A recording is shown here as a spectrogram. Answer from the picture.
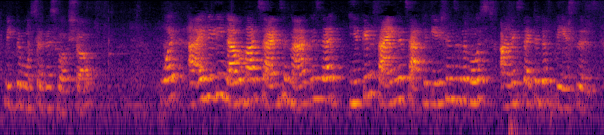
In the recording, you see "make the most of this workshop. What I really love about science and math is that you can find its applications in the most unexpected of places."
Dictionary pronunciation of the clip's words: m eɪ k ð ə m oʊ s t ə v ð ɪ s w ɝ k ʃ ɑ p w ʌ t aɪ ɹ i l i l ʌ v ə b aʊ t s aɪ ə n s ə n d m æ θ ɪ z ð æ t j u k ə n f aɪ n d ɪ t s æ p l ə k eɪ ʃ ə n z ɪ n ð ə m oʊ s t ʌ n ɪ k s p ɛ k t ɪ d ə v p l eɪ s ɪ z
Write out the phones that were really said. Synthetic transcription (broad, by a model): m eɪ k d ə m oʊ s t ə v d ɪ s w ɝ k ʃ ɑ p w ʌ t aɪ ɹ i l i n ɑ ə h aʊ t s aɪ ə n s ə m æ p ɪ z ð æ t j u k ə n f aɪ n d ɪ t s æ p l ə k eɪ ʃ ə n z ɪ n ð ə m oʊ s t ʌ n ɪ k s p ɛ k t ɪ d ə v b eɪ s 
